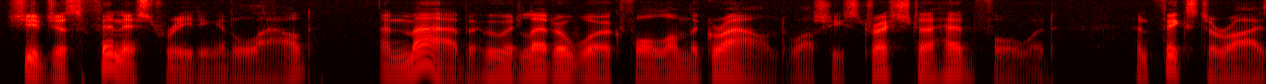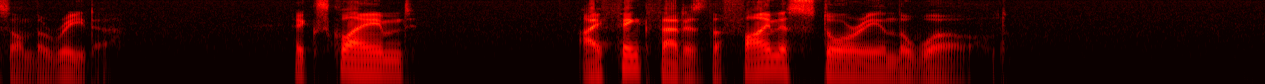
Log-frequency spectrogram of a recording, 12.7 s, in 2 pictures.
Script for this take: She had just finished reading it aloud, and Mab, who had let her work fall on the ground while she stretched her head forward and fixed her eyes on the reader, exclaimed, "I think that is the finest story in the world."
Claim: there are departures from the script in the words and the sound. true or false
false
